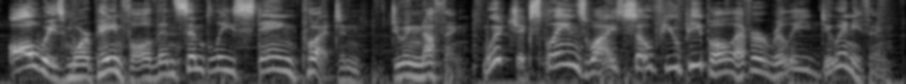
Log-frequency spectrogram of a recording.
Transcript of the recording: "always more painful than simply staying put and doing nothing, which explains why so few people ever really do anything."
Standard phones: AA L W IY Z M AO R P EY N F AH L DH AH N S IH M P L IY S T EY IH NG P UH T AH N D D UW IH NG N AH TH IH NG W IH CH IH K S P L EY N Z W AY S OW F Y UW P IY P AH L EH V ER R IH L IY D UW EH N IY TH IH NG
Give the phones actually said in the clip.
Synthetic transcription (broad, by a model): AA L W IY Z M AO R P EY N F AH L DH AH N S IH M P L IY S T EY IH NG P UH T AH N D D UW IH NG N AH TH IH NG W IH CH IH K S P L EY N Z W AY S OW F Y UW P IY P L EH V ER R IH L IY D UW EH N IY TH IH NG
